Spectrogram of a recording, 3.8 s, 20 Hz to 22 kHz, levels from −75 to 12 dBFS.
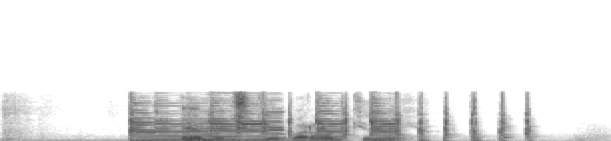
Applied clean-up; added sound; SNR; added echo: none; Electric guitar; -3 dB; none.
